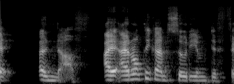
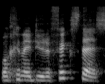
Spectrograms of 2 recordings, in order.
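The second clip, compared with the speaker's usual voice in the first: put-on frantic, panicked voice. Retelling own reaction on getting on the scale: imitating own frantic panic. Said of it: "Panic, panic, panic, frantic, frantic, frantic".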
